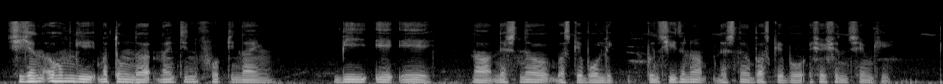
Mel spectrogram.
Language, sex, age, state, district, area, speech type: Manipuri, male, 30-45, Manipur, Churachandpur, rural, read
